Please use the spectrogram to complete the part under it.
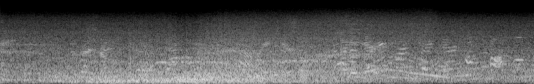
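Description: A large puppet dinosaur lets out a low rumbling growl.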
